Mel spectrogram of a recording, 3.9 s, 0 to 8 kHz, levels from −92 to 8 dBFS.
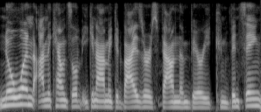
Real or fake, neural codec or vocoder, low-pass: real; none; 7.2 kHz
